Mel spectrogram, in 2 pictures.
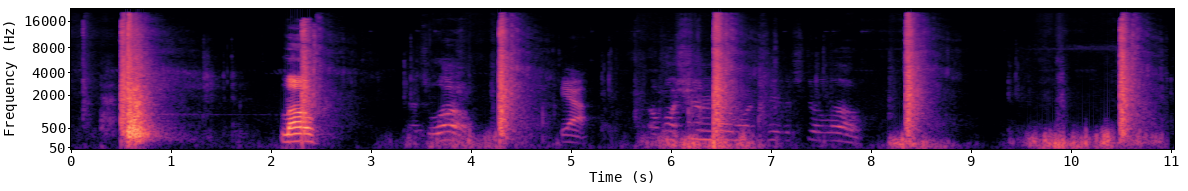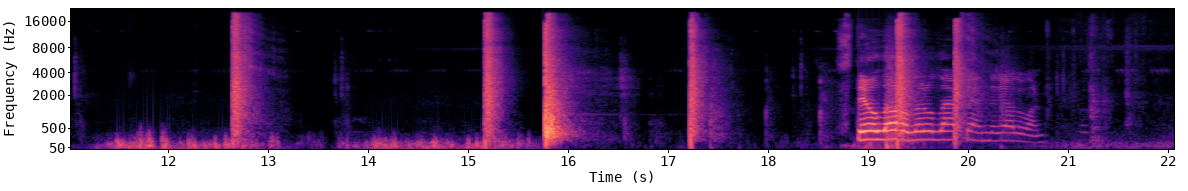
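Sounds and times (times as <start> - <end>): rifle shots: 0.5 - 1.1, 4.3 - 4.7, 15.2 - 16.3, 17.2 - 17.6.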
